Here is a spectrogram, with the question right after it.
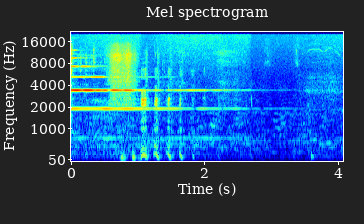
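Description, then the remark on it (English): A bell rings with a quick run of about eight rapid strikes, its high, steady tones hanging in the air and slowly fading over a few seconds of quieter background noise. “I'm going to give you a ring of the bell.”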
